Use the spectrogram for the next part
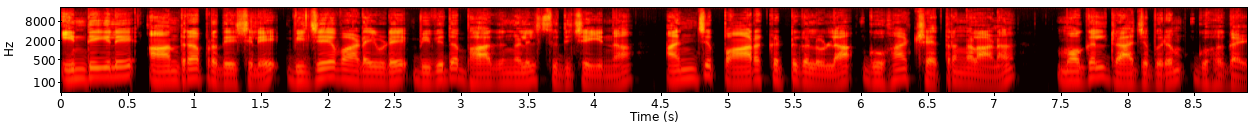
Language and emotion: Malayalam, neutral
